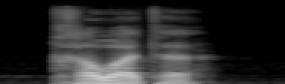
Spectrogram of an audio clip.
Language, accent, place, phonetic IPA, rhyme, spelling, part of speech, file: German, Germany, Berlin, [ˈtʁaʊ̯ɐtə], -aʊ̯ɐtə, trauerte, verb, De-trauerte.ogg
- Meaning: inflection of trauern: 1. first/third-person singular preterite 2. first/third-person singular subjunctive II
